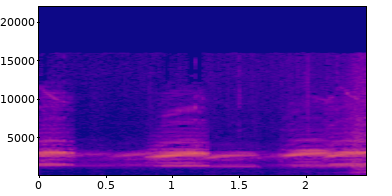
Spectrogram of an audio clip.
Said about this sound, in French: Les chants du soir dans nos campagnes. Les chants des petites grenouilles arboricoles, vertes aux yeux d'or. Les chants des rainettes.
